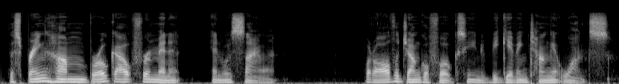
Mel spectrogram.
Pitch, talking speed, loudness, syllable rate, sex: 105 Hz, 225 wpm, -17 LUFS, 6.4 syllables/s, male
